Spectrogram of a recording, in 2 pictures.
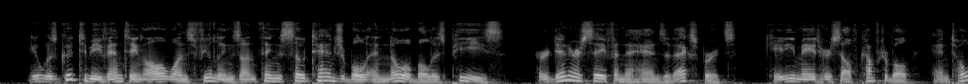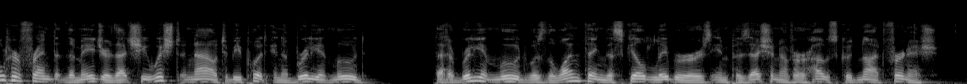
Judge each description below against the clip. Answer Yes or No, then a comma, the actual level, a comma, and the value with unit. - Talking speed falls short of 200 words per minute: No, fast, 205 wpm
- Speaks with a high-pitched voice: No, low, 115 Hz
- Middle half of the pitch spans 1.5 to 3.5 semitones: No, average, 4.6 semitones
